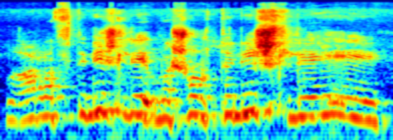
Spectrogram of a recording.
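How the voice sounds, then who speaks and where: Woman doing a frantic Egyptian mother, furious, pleading prayers, rapid scolding questions, high-pitched voice. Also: slight background noise. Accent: Egyptian Arabic. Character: frantic, furious middle-aged mother scolding her daughter.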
